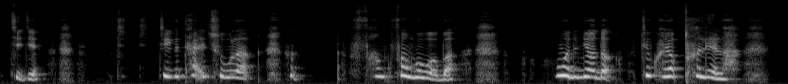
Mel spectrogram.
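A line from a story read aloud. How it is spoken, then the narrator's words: Crying. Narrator (Chinese): 我哭泣着说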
